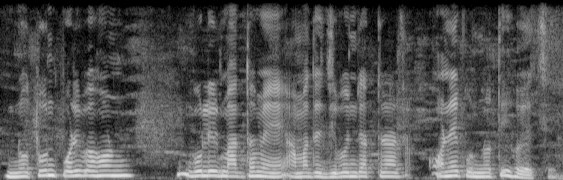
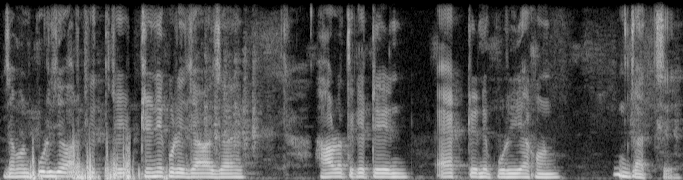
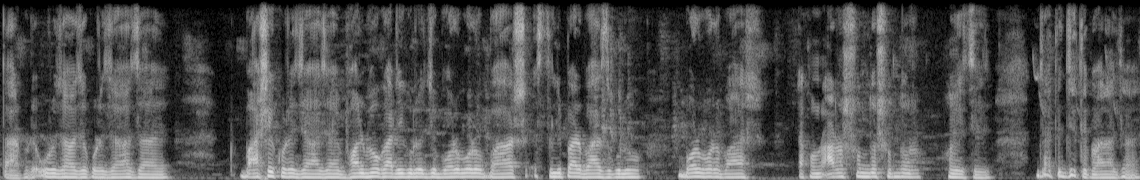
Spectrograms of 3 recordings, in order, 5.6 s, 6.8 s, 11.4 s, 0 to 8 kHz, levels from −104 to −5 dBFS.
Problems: constant background noise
